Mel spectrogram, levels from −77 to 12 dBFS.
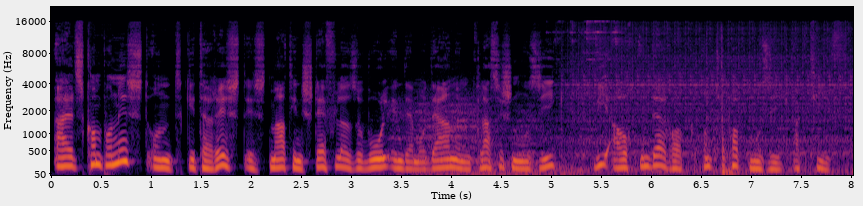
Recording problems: traffic noise; noticeable; from 3.5 s on; 15 dB below the speech
jangling keys; faint; at 5 s; peak 15 dB below the speech
door banging; faint; at 6.5 s; peak 10 dB below the speech

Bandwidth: 16 kHz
